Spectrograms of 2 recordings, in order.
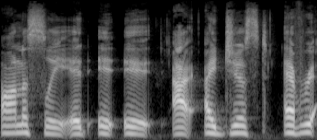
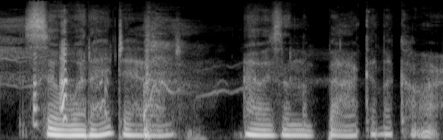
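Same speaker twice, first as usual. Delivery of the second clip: deep, put-on, announcer-style voiceover narration voice; 6 semitones lower than usual. Explaining what happened in the car, as asked: put-on voiceover voice. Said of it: "do it in your voiceover voice".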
